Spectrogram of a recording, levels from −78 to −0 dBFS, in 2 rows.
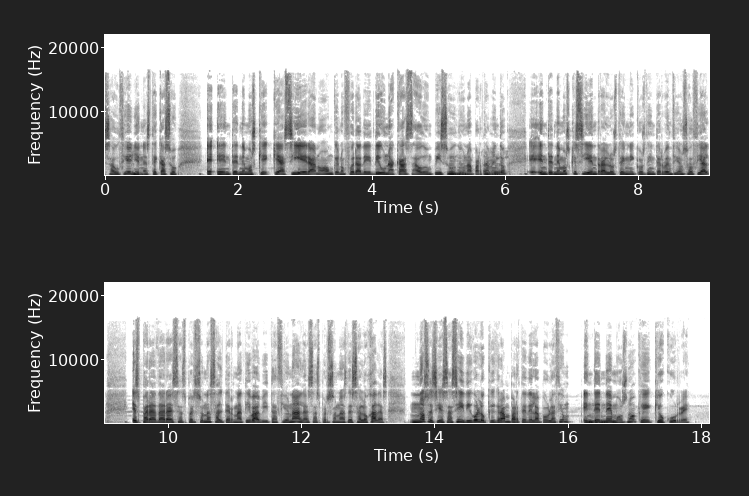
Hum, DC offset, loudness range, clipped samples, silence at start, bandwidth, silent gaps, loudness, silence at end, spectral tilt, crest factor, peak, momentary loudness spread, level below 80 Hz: none; under 0.1%; 2 LU; under 0.1%; 0 s; 17 kHz; none; -16 LUFS; 0.3 s; -4.5 dB/octave; 16 dB; 0 dBFS; 7 LU; -50 dBFS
